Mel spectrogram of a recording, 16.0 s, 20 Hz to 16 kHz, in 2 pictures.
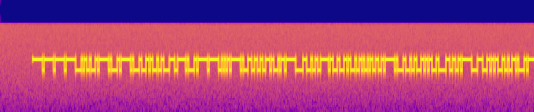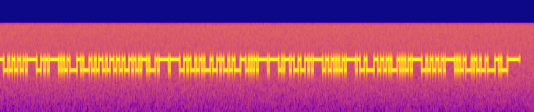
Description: RTTY (45.45 baud, 850 Hz shift), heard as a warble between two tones, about 2050 Hz centre. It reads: EEN OVERZICHT VAN DIE NATIONALE INSTELLINGEN EN ORGANISATIES IS TE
